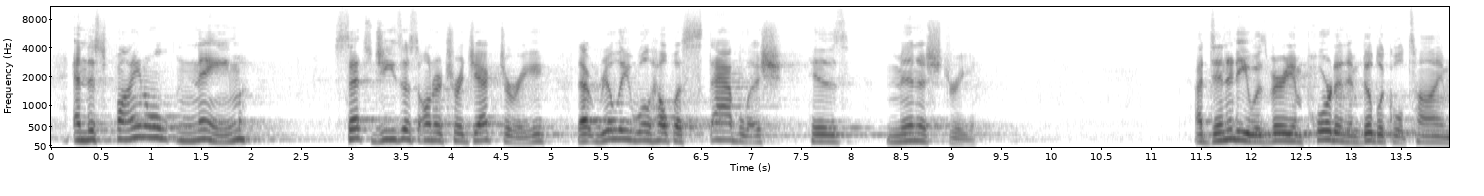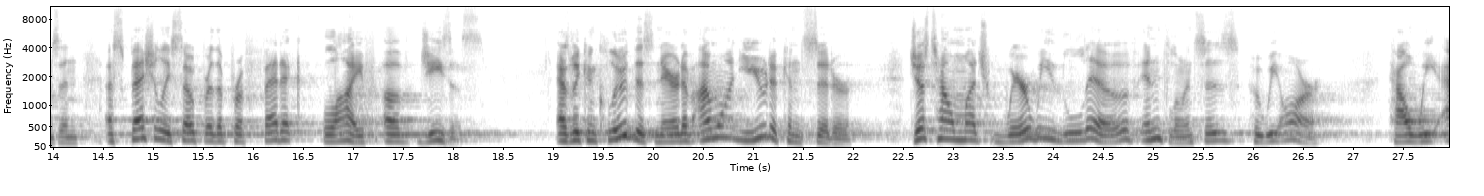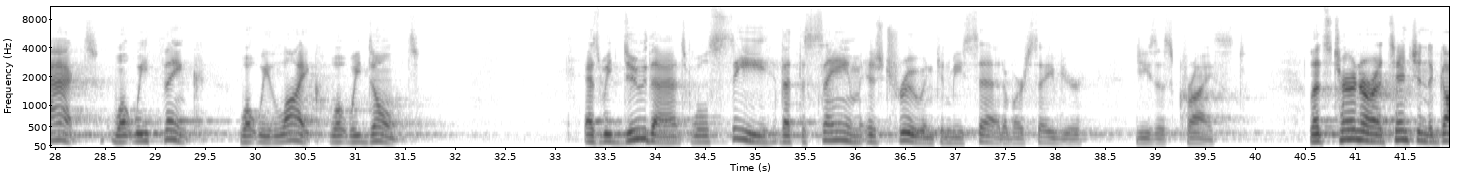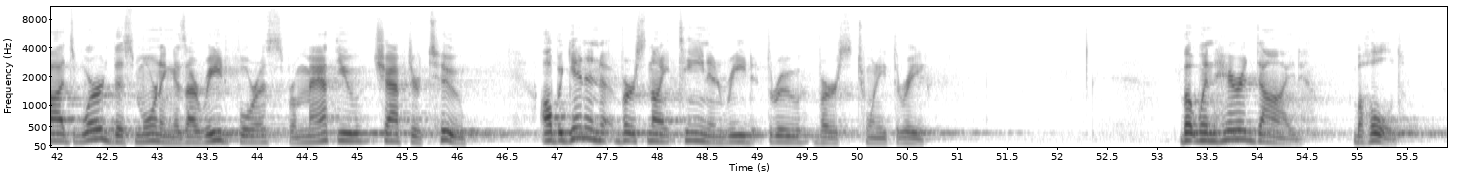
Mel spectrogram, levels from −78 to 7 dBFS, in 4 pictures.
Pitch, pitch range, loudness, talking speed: 175 Hz, 155-220 Hz, -29 LUFS, 125 wpm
